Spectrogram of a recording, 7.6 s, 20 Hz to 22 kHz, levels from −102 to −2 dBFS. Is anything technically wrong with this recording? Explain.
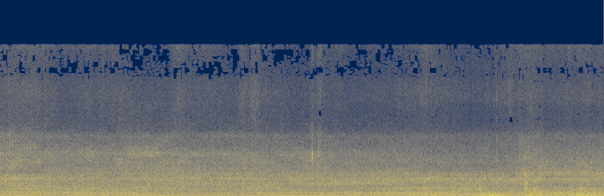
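Yes. Throughout the clip the sound is swirly and hollow, with smeared, softened attacks and nothing above 17 kHz. This is generation loss, likely from the audio being decoded and re-encoded about three times with a lossy codec; the character fits AAC-LC at around 96 kbit/s. Each pass quantises again on a shifted frame grid, so noise and spectral gaps build on one another, and the result sounds worse than a single encode at that bitrate would.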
